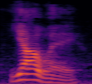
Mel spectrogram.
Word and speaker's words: Yahweh: We pronounce it Yahweh, although we don't exactly know how to pronounce it because there weren't any vowels in the Hebrew language, and the Hebrew people did not pronounce it.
